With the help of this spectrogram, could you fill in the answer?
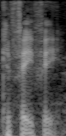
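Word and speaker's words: covfefe: There was actually a Twitter poll that was saying, how do you pronounce it? – What did they come down on? – Most came back with kafefe. – Okay, so we'll go with kafefe.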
